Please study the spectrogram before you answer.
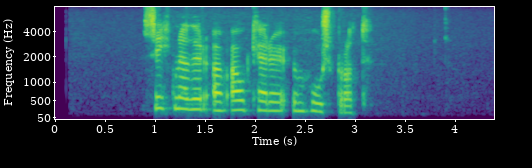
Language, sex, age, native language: Icelandic, female, 20-29, Icelandic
